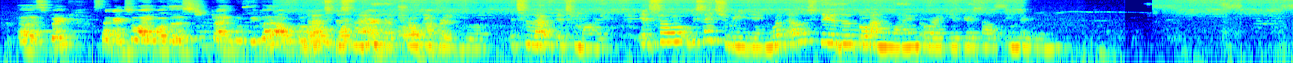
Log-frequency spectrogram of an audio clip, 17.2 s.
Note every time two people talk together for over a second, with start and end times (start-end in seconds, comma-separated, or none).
4.0-6.0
